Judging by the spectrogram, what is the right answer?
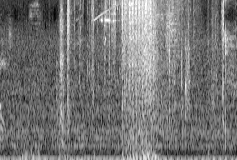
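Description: Jackal gun in a video game firing a rapid burst of rounds amid steady game background noise, the shots clustered near the middle of the moment.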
